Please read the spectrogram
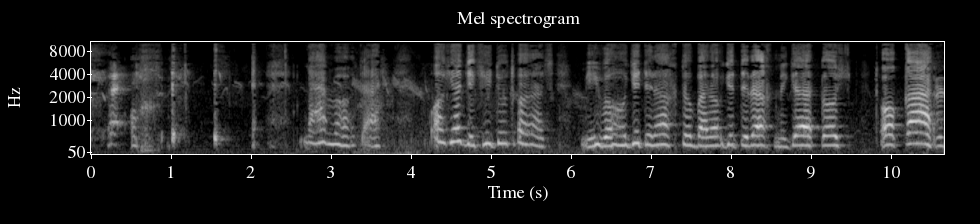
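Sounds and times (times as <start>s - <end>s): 
elderly woman with a persistent cough coughing: 0.0s - 2.2s
speech: 0.5s - 1.1s, 2.7s - 10.6s.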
